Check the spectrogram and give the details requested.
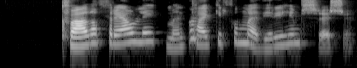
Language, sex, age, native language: Icelandic, female, 40-49, Icelandic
